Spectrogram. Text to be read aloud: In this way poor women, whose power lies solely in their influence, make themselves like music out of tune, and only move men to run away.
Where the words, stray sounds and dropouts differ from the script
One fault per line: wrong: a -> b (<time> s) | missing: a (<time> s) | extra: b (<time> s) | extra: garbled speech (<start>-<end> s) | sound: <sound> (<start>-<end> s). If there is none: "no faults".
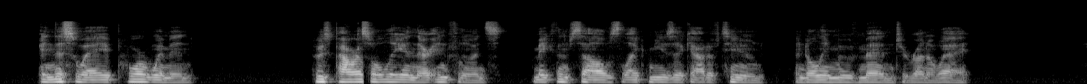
missing: lies (3.6 s)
